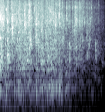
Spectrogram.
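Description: Water rushing and splashing in a toilet bowl, fading away near the end.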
